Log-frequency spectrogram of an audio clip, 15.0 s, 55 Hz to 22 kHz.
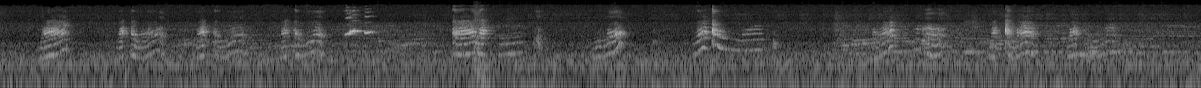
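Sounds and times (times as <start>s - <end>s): parrot mimicking meows: 0.5s - 4.7s, 5.6s - 6.8s, 7.4s - 7.9s, 8.6s - 9.8s, 10.9s - 14.1s.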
